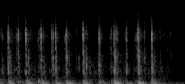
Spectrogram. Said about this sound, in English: Okay, this is the last time I'm telling you. Stop typing so hard.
